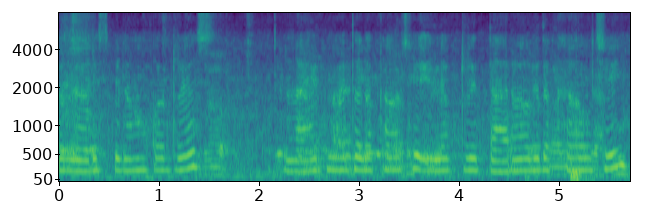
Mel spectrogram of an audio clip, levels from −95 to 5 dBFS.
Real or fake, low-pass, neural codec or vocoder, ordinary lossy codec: fake; none; codec, 16 kHz, 8 kbps, FreqCodec, smaller model; none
